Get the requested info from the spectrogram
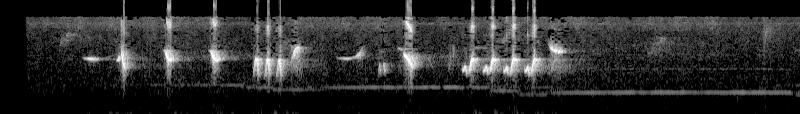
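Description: Bird chirping: a string of short, sharp, high chirps and quick rattling runs of notes over about the first four seconds, then it stops.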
